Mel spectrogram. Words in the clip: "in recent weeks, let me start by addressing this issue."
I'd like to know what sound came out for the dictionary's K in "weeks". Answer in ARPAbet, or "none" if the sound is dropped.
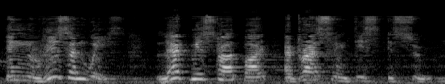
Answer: none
